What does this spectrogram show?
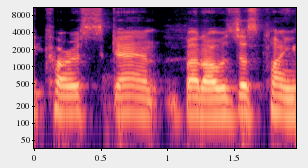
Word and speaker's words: Coruscant: version mine is, but he says Palpatine and Coruscant. Yes, Coruscant. They will always say Coruscant, but it's really annoying. I read the unabridged version. Well, they will always say Coruscant, but I was just playing SWTOR where they pronounce it Coruscant.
